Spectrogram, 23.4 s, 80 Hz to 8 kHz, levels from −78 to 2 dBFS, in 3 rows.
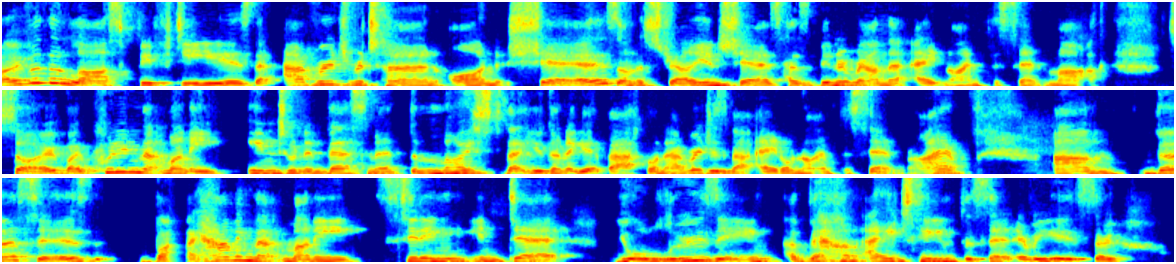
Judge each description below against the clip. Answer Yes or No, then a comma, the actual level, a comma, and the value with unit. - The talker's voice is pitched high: Yes, high, 215 Hz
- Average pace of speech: Yes, average, 160 wpm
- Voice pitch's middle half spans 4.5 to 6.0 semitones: No, average, 4.0 semitones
